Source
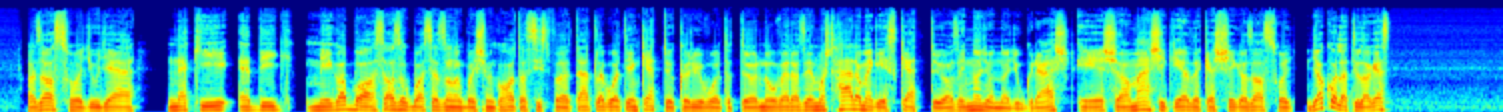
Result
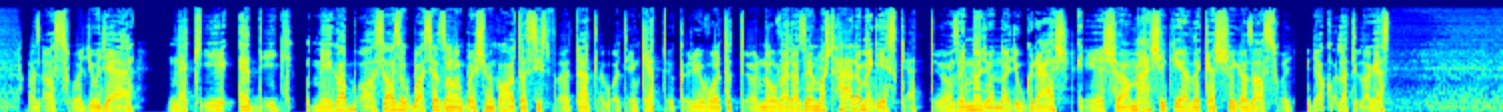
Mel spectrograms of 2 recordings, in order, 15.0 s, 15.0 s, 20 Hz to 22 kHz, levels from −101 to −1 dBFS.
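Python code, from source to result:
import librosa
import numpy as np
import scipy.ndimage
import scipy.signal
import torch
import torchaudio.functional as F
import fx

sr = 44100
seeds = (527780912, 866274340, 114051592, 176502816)

y = fx.auto_swell(x, sr, attack_ms=315.0)
y = fx.dereverb_blind(y, sr, rt60_s=0.8)
y = fx.spectral_comp(y, sr, ratio=2.0)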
